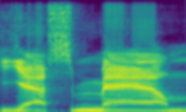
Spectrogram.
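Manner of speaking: mechanical robotic voice. Describing one of the children answering you, in a robotic voice. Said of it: "with a very like robotic voice just goes like".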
